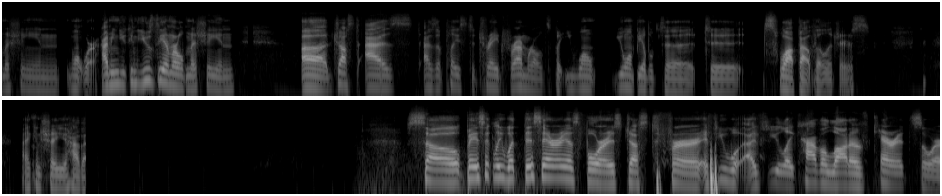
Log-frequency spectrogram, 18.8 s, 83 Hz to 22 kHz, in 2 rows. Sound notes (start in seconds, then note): 10.5 audio cuts out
